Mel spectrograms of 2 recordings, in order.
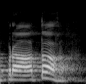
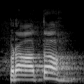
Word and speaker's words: प्रातः: हैं विसर्ग कहते हैं तो प्रातः ह ह की तरह उच्चारण हो रहा है पढ़ो प्रातः अतः अतः ऐसे होता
